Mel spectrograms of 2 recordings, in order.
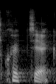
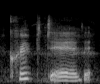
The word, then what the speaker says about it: cryptid: spell it yes cuz I thought it was cryptic for like 500 years crypted is like crypto but just without the O and an ID so c r y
